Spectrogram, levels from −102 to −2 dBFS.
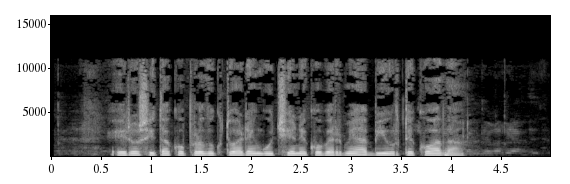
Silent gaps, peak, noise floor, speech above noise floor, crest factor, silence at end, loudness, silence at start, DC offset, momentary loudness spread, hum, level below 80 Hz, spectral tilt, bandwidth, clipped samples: none; -8 dBFS; -59 dBFS; 37 dB; 16 dB; 0.85 s; -23 LUFS; 0.65 s; under 0.1%; 3 LU; none; -64 dBFS; -5.5 dB/octave; 11.5 kHz; under 0.1%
